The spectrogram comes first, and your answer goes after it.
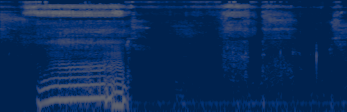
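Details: Sleeping French Bulldog Mungchi, tickled on the paws, lets out one steady low groaning grumble lasting over a second, then quiet room noise and faint rustling.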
